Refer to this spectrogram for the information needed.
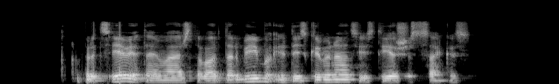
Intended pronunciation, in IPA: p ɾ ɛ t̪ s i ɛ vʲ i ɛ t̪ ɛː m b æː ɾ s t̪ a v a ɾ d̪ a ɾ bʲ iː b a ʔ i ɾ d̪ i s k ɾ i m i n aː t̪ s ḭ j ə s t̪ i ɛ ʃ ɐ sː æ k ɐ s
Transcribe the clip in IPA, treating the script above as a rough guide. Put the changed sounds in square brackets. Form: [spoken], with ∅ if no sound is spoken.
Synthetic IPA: p ɾ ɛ t̪ s i ɛ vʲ i ɛ t̪ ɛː m [v] æː ɾ s t̪ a v a ɾ d̪ a ɾ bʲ iː b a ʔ i ɾ d̪ i s k ɾ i m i n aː t̪ s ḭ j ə s t̪ i ɛ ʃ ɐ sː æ k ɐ s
